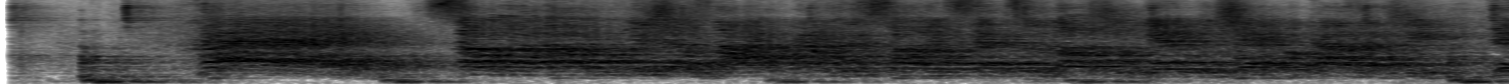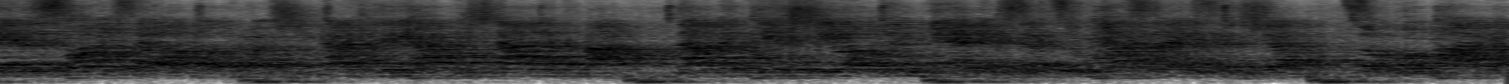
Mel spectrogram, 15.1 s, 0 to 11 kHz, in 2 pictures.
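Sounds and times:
backing track with low beat: 0:00.0 - 0:01.0, 0:01.8 - 0:15.0
children singing a pop song: 0:00.4 - 0:15.0.

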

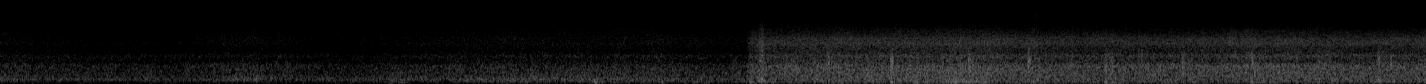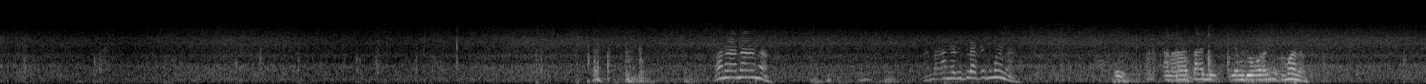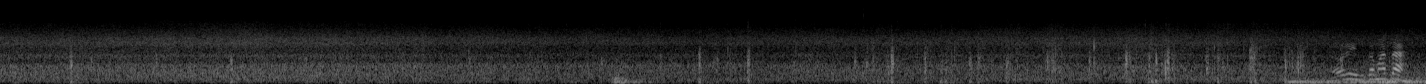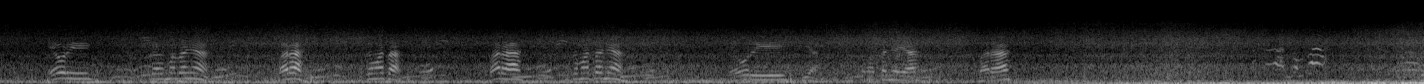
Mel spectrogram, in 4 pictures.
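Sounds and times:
wind hissing: 0:26.8 - 0:57.0
even rushing noise: 0:40.1 - 0:57.0.

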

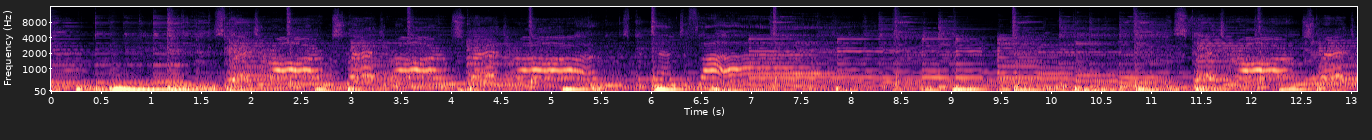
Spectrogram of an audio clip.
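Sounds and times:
live band playing slow song: 0:00.0 - 0:13.0
woman singing: 0:01.6 - 0:08.1, 0:11.2 - 0:13.0.

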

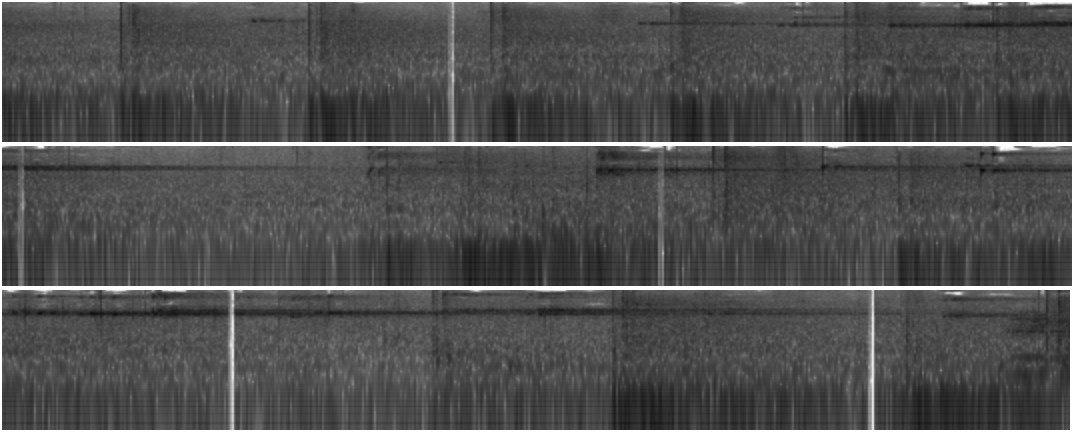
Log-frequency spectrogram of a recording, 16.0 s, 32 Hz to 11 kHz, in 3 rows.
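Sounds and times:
basketball bouncing on wooden floor: 0:00.6 - 0:00.9, 0:07.3 - 0:09.1, 0:13.7 - 0:14.3
sneakers squeaking on floor: 0:00.6 - 0:16.0
players' voices: 0:15.4 - 0:16.0.

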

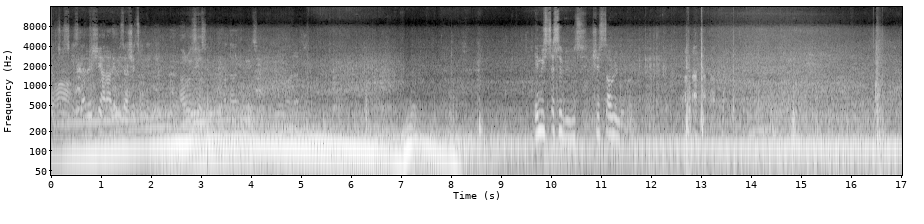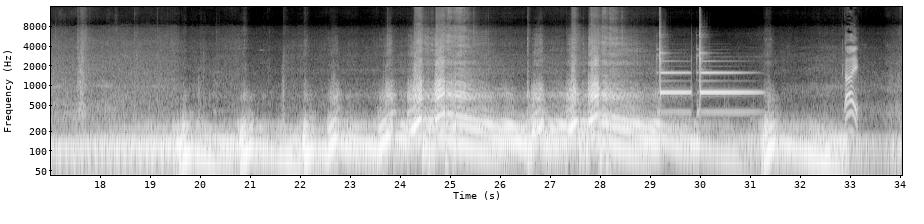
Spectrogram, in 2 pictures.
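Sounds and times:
engine revving: 0:00.0 - 0:08.6, 0:19.3 - 0:29.2, 0:31.0 - 0:33.0
car engine idling: 0:00.0 - 0:21.8.

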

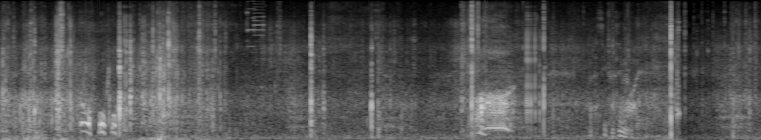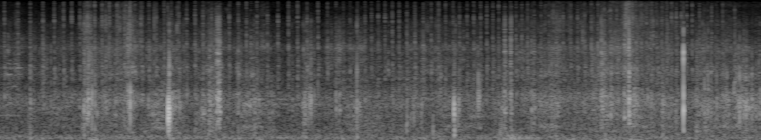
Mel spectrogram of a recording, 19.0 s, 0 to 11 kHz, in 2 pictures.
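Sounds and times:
bike clicks and rattles: 0:00.0 - 0:19.0
bike tyres on gravel: 0:00.0 - 0:19.0
bike knocking over bumps: 0:08.3 - 0:19.0.

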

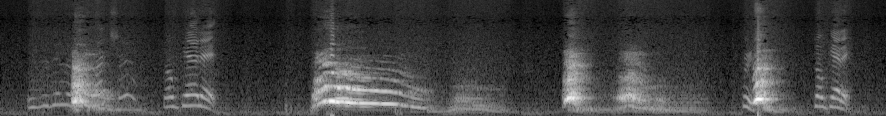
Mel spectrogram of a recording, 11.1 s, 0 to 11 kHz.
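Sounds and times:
dog yowling: 0:00.9 - 0:01.8, 0:03.9 - 0:05.4, 0:07.0 - 0:08.4
dog howling: 0:03.9 - 0:06.0.

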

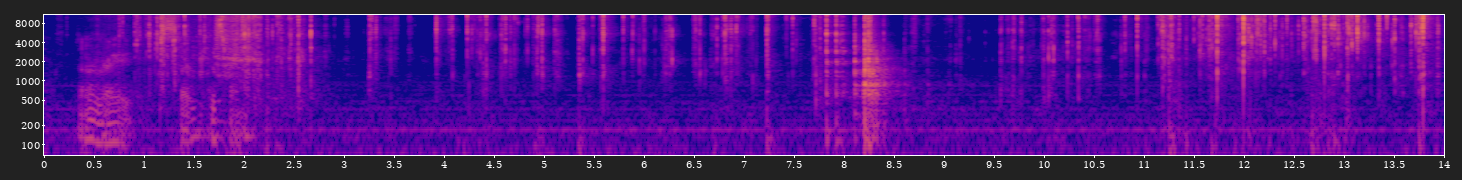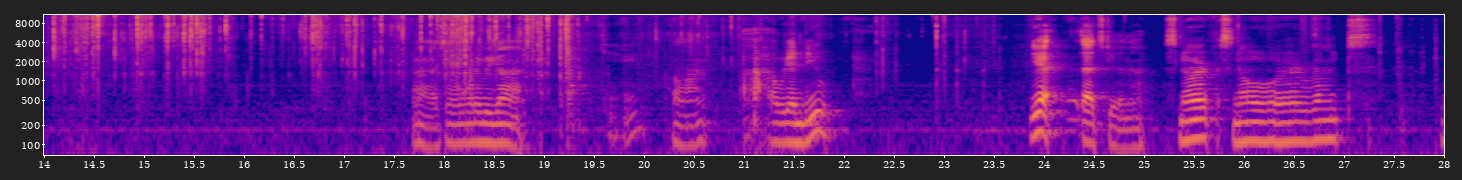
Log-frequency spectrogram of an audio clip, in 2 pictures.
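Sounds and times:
foil pack tearing and crinkling: 0:00.7 - 0:07.9, 0:09.1 - 0:19.5.

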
